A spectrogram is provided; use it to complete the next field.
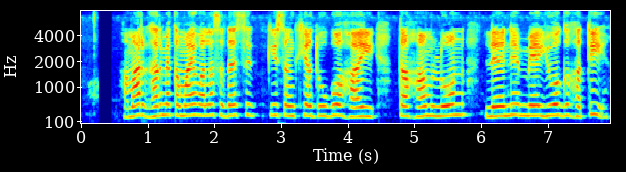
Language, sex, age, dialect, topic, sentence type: Magahi, male, 18-24, Western, banking, question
